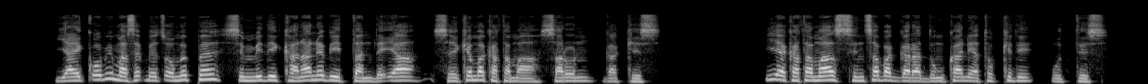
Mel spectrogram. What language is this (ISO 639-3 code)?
gof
